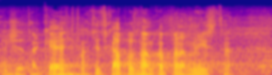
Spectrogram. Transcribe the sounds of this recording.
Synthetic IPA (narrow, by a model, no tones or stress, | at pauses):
t̪a̰ɡʒɛt̪akɛːfak̚t̪it͡skaːpɔznaːmkapaːnaminist̪ɾa̰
